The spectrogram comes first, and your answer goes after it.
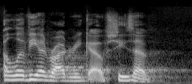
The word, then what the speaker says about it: Olivia Rodrigo: Olivia Rodrigo.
